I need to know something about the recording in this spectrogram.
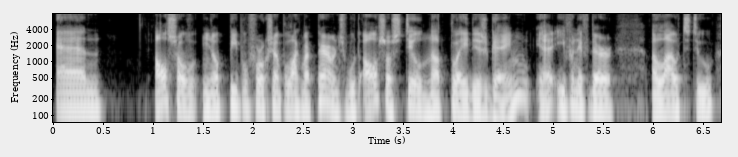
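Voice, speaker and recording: A man hosting a casual game review, speaking haltingly and often repeating his words. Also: medium pitch, dry recording, studio quality. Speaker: podcast host reviewing a video game.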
